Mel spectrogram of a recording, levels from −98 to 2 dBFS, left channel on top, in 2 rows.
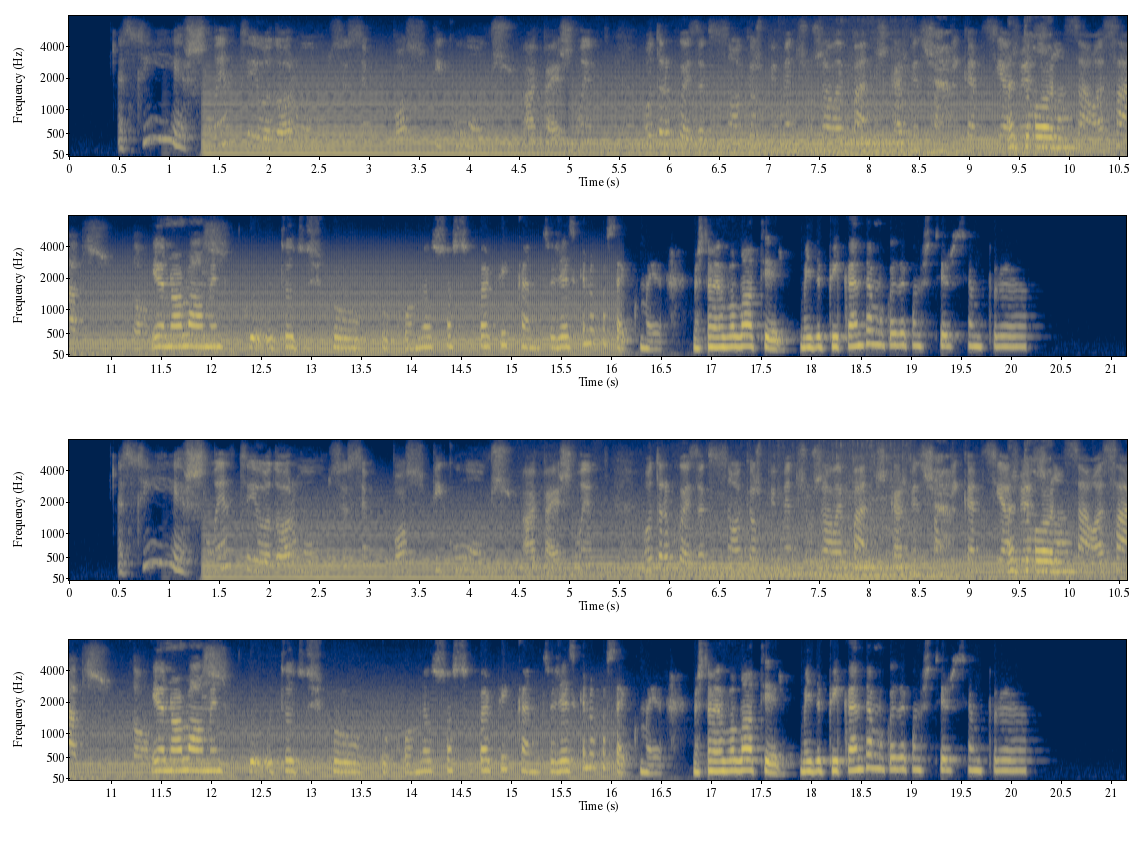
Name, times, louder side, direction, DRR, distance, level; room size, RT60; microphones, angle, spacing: voice 1, 0.5-11.5 11.8-12.2, right 2 dB, 30° right, 5 dB, 1.8 m, -34 dB
Musical instrument, 1.3-16.1, left 1 dB, 60° left, 2.0 m, -31 dB
Car passing by, 3.8-16.1, right 1 dB, 45° right, 1.7 m, -36 dB
voice 2, 9.4-10.1 11.4-20.2, equal, 5° right, 9 dB, 0.7 m, -25 dB
9.8 x 6.8 x 6.3 m, 0.35 s
head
